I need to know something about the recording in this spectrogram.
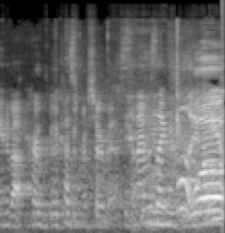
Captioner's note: laughing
